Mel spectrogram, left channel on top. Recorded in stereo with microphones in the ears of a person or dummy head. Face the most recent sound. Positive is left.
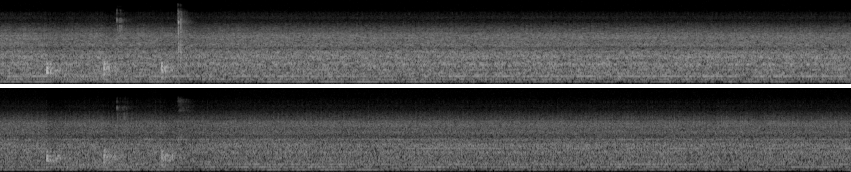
turn(degrees=70)  # may be behind; listen again after turning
